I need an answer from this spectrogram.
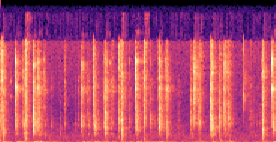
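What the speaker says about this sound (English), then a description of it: "Ooh, can't type today." Steady computer-keyboard typing with quick, irregular key clicks running without a break, close and fairly quiet, during an Unreal Engine C++ coding session. A low hum sits underneath and nobody speaks.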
